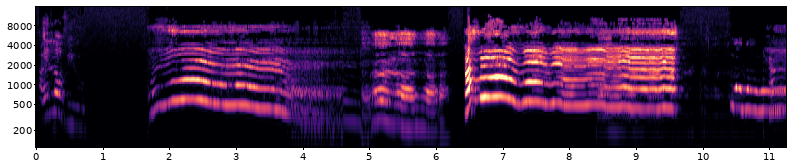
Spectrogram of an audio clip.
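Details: A Siberian Husky gives drawn-out, wavering howls and yodels that slide up and bend down, broken by shorter talking yowls, while a person repeatedly tells the dog "I love you" between howls.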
